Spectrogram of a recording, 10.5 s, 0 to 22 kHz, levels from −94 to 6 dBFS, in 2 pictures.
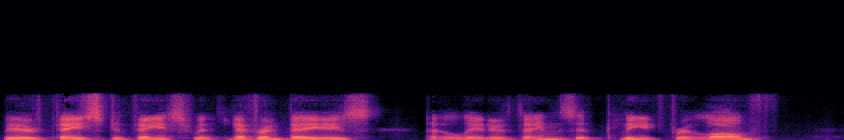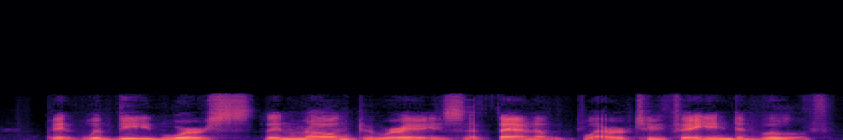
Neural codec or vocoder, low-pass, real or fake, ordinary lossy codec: codec, 16 kHz, 0.5 kbps, FreqCodec, larger model; 7.2 kHz; fake; AAC, 48 kbps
